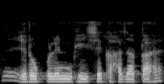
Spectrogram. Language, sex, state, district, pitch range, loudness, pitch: Hindi, male, Bihar, Samastipur, 125-135 Hz, -19 LUFS, 130 Hz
